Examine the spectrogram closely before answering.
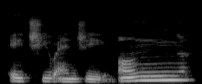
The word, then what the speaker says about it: Hung: will though you might hear it as three syllables h-u-n-g so hung what's powerful about a lot of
